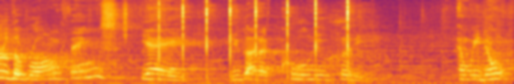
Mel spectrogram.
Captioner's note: claps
